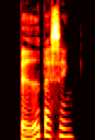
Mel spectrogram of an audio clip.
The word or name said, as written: badebassin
